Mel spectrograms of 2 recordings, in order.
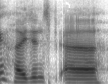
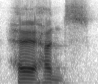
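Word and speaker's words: Huygens: तो हम कल करेंगे हाइजेंस, एक्चुअली हाइजेंस प्रिंसिपल लिखते तो है HUIGENS, उसको actually हाइजेंस that's not the real pronunciation, वो एक नेदरलैंड्स के साइंटिस्ट थे क्रिश्चियन हैहन, उसको ऐसे प्रोनाउंस करते हैं तो हैहन करते हैं, HUIGEN इज डेनमार्क का जो सॉरी नेदरलैंड का लैंग्वेज है डच, उसमें जो प्रोनाउंसिएशन होता है वर्ड का वो होता है हैहंस, हैहंस ऐसे बोलते हैं उसको।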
